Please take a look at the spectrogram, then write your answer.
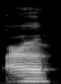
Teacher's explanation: عین حلق کے درمیان والے حصے سے ادا ہوگا ، اس کو او نہیں پڑھیں گے، اس کو باریک پڑھیں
